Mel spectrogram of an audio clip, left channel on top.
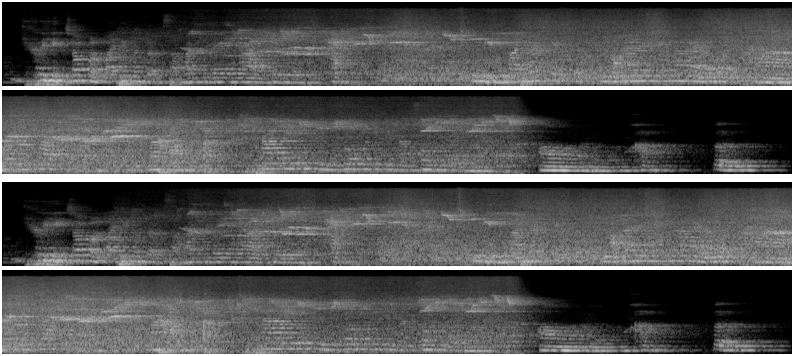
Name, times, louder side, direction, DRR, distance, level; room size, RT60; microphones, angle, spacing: voice 1, 0.1-3.5 4.6-7.3 7.5-9.9 10.4-12.8 13.6-13.9, left 1 dB, 80° left, -5 dB, 1.3 m, -27 dB
sound 1, 1.2-13.1, right 1 dB, 75° right, 0.8 m, -26 dB
sound 2, 3.7-9.9, right 1 dB, 20° right, 0.6 m, -28 dB
voice 2, 4.7-5.1 6.0-6.2 7.5-8.1 9.5-9.7 13.2-14.4 15.0-15.3, left 1 dB, 45° right, -5 dB, 1.1 m, -26 dB
3.7 x 3.6 x 2.5 m, 1.2 s
head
